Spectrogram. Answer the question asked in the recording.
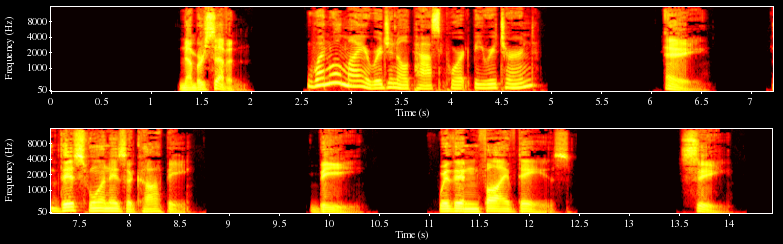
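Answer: B: Within 5 days.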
